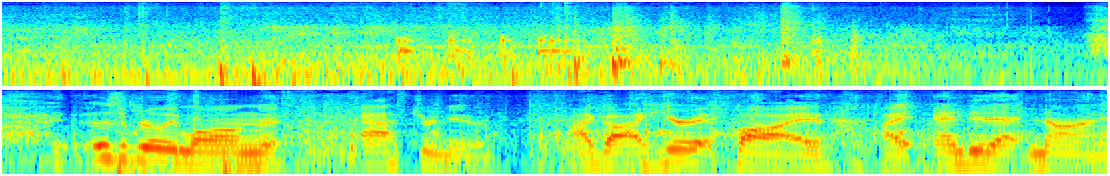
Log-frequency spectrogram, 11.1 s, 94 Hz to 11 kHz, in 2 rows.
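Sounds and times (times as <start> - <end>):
steady hum: 0.0 - 6.4.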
